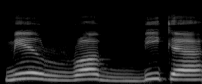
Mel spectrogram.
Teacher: یہاں دیکھیں نون ساکن ہے، نون ساکن کے بعد را آ رہا ہے، اور را جو ہے حروف یرملون میں سے ہے، تو یہاں پر ادغام ہوگا لیکن بنا غننے کے۔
